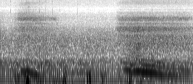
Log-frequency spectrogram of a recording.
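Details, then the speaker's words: Baby snoring while sleeping soundly, described as surprisingly loud for a small child; the father's snoring can also be heard. "itu suara ngorok dedek. Masih kecil ngoroknya udah gede."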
